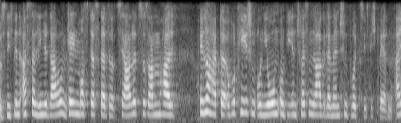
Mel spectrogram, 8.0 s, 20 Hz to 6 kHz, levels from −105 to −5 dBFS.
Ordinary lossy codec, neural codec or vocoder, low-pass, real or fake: AAC, 48 kbps; codec, 16 kHz in and 24 kHz out, 0.6 kbps, FocalCodec, streaming, 2048 codes; 5.4 kHz; fake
